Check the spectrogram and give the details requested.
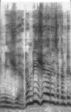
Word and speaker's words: Niger: So recently, there was a coup in a place called Niger. Now, Niger is a country nobody has heard of. It's called, the spelling is Niger. It's called Niger. That's a French pronunciation.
